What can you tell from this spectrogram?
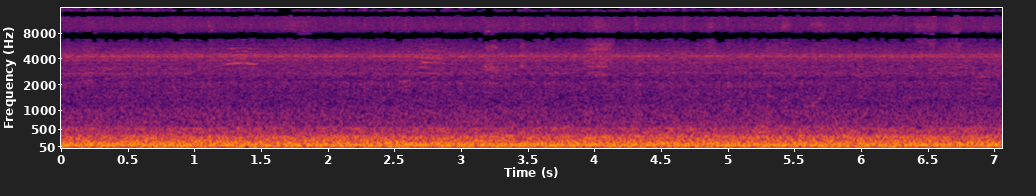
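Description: Jet airliner in flight heard from inside the cabin: the engines and rushing air make a loud, steady low rumble.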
